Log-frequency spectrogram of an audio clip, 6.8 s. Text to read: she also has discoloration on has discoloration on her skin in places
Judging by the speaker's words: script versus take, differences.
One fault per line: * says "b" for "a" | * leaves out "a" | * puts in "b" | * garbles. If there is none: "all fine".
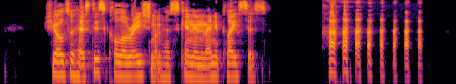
* leaves out "has discoloration on"
* puts in "many"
